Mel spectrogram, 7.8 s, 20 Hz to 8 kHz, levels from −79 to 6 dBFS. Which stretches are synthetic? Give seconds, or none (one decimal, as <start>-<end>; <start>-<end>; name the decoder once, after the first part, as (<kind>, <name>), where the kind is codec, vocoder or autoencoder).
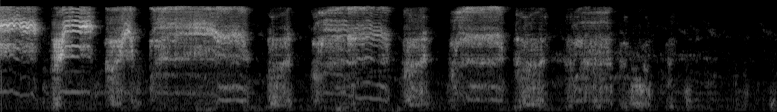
0.9-3.2 (vocoder, HiFi-GAN); 4.0-7.8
